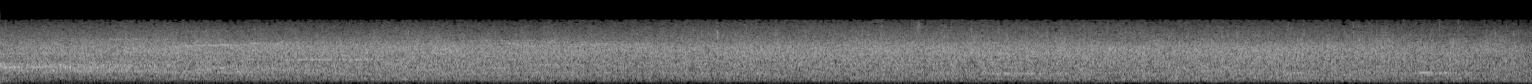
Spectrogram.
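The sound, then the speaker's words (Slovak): An audience claps steadily for about fifteen seconds to thank Radio Lumen for its support. The applause is dense and even, with no talk. “tak pre televíznych divákov zakývajme, že ich pozdravujeme a Lumeniákom zatlieskajme za, po, za podporu.”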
